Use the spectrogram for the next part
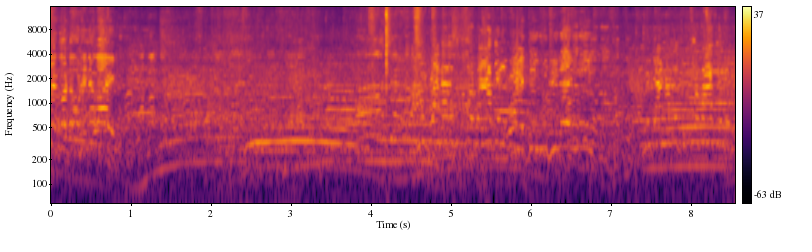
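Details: Cows with calves for sale at Ambari cattle market in Dinajpur on April 24, 2026, giving drawn-out, low, wavering moos over steady crowd chatter and men bargaining over prices.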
